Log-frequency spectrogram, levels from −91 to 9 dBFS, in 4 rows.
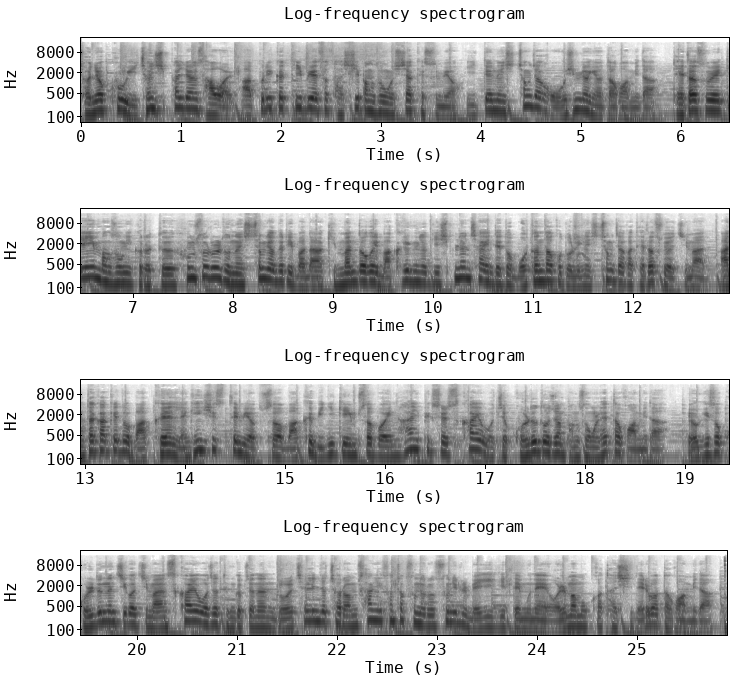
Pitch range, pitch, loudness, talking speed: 115-165 Hz, 140 Hz, -19 LUFS, 450 characters per minute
